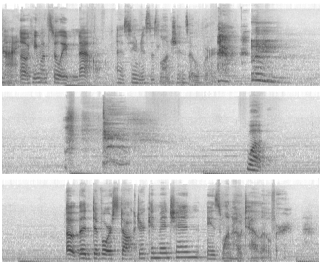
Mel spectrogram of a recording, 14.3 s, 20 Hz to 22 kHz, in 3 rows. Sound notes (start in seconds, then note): 3.9 clears throat; 5.4 women laughing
